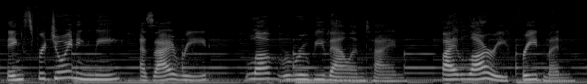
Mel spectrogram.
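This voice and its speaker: A woman reading a children's storybook aloud with expressive, sing-song emphasis. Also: medium pitch, unhurried, music in the background. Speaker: children's book reader.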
